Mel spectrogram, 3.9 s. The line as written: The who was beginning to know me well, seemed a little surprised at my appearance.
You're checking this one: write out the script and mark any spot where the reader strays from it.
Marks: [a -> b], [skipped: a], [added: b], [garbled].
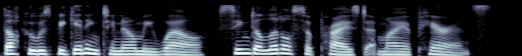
The who was beginning to know me well, seemed a little surprised at my appearance.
